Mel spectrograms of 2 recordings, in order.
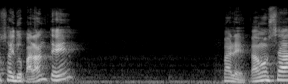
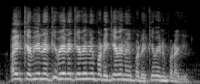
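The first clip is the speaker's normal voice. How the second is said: panicked warning; 5 semitones higher, much faster than usual. Real, not acted. Enemy approaching, panicked warning.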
